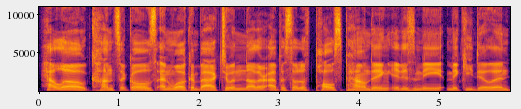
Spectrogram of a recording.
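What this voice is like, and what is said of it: Voice not fully recovered. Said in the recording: “Do I sound like a lesbian? ... I still don't 100% have my voice back.”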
